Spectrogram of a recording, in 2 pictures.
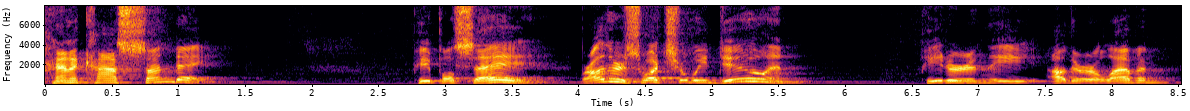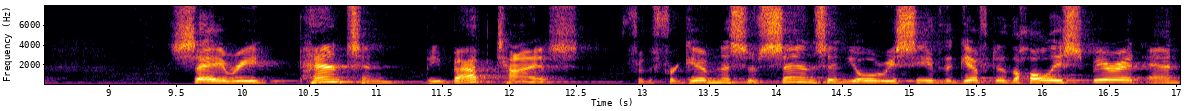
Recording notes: Youre listening to a recorded Lecture from the Denver Lecture Series.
